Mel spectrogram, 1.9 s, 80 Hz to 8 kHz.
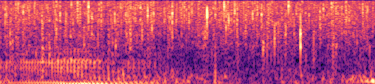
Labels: {"label": "biophony", "recorder": "SoundTrap 300"}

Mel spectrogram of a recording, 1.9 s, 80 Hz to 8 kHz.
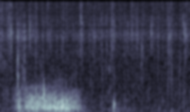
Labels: {"label": "biophony, growl", "recorder": "SoundTrap 600 or HydroMoth"}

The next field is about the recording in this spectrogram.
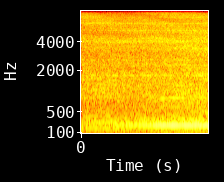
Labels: {"label": "anthrophony, boat engine", "recorder": "SoundTrap 500"}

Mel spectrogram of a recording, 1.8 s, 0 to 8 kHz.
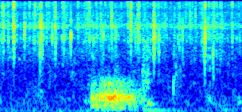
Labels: {"label": "biophony, growl", "recorder": "SoundTrap 600 or HydroMoth"}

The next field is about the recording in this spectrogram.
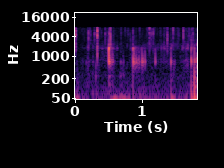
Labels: {"label": "biophony, knock croak", "recorder": "SoundTrap 300"}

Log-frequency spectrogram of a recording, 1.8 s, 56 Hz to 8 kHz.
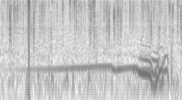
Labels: {"label": "biophony, cascading saw", "recorder": "SoundTrap 600 or HydroMoth"}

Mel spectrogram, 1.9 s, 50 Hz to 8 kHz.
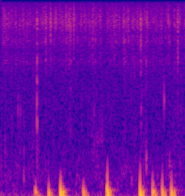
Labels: {"label": "biophony, knock", "recorder": "SoundTrap 600 or HydroMoth"}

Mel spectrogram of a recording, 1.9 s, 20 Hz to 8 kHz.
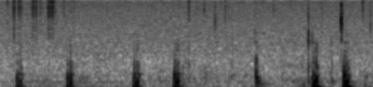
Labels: {"label": "biophony, knock", "recorder": "SoundTrap 300"}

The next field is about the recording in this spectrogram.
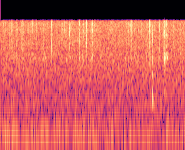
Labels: {"label": "ambient", "recorder": "HydroMoth"}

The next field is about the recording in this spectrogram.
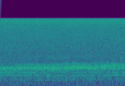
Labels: {"label": "anthrophony, boat engine", "recorder": "HydroMoth"}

